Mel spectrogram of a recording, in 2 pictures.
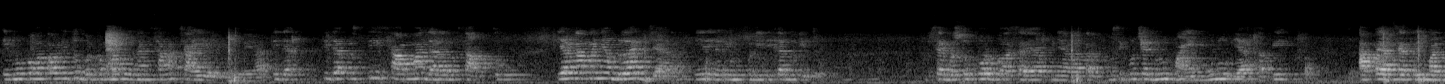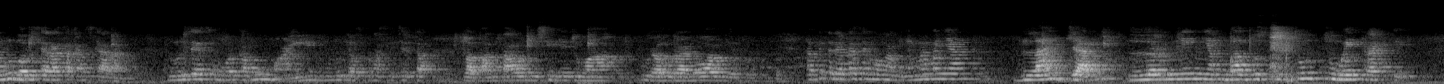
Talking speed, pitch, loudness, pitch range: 160 wpm, 225 Hz, -27 LUFS, 195-245 Hz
